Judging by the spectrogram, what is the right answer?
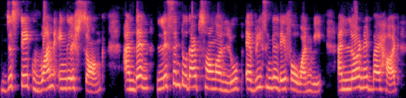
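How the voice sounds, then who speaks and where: Her voice high in pitch, a woman speaks at a fairly slow pace with ordinary pitch variation and very even loudness. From India. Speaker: self-improvement YouTuber. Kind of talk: informal tutorial monologue.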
